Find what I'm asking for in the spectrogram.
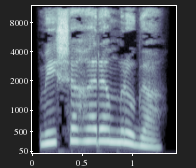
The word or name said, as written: ವಿಷಹರಮೃಗ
